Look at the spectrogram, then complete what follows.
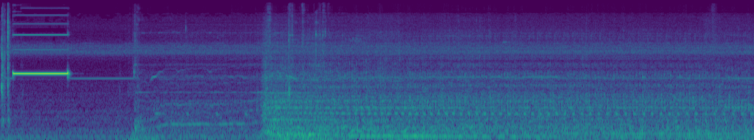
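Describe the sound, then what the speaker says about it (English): An outboard boat motor cranks after a brief electronic beep, then catches and settles into a steady, rumbling idle that continues for several seconds, loud and close with no voices. "Let's see what happens when we start the motor."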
